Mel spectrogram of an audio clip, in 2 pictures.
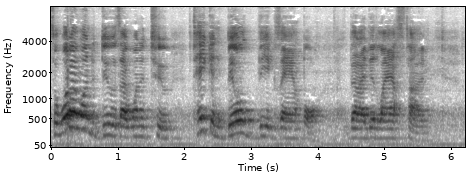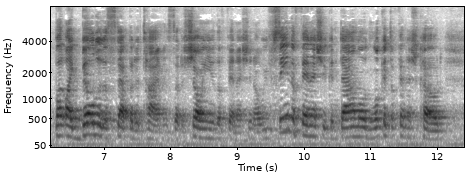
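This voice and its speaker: A man speaks at a fairly quick pace with big swings in loudness. The room echo is audible. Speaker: college instructor. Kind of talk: lecture. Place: classroom. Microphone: camera far.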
